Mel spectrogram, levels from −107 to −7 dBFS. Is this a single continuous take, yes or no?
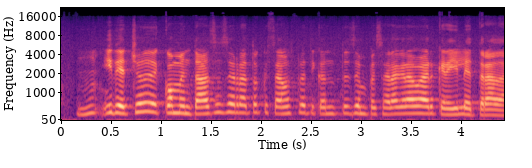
yes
